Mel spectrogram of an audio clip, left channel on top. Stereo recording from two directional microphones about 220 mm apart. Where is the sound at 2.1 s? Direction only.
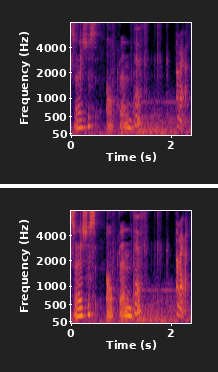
30° right (ahead or behind).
